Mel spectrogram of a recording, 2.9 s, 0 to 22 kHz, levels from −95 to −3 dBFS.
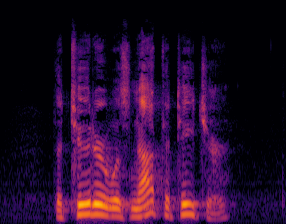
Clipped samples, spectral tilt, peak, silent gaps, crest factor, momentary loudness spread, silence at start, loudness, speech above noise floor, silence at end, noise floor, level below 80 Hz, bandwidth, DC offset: under 0.1%; -6 dB/octave; -16 dBFS; none; 16 dB; 20 LU; 0.55 s; -30 LUFS; 45 dB; 0.65 s; -75 dBFS; -82 dBFS; 11 kHz; under 0.1%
